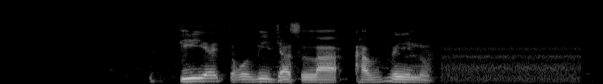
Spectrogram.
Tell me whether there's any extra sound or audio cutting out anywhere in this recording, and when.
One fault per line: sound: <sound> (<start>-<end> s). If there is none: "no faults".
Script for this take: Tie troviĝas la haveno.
no faults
